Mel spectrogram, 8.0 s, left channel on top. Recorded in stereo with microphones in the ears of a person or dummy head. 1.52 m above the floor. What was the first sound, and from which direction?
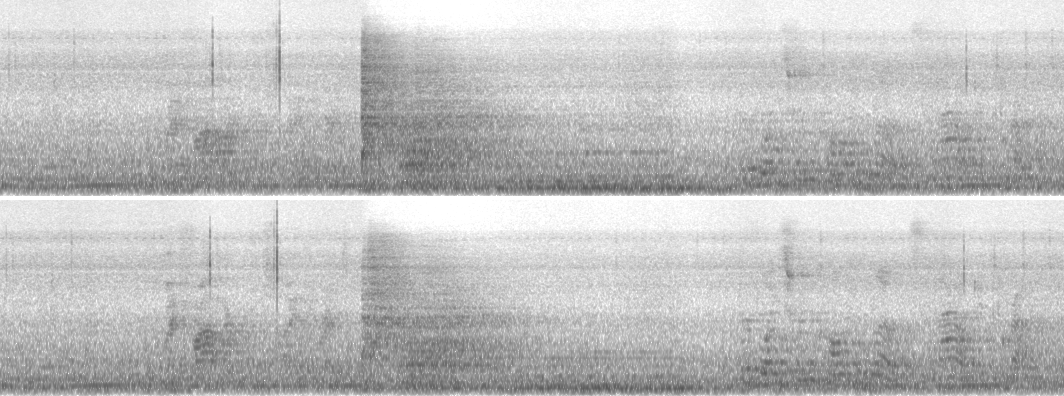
A man speaking, 45° right (ahead or behind).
